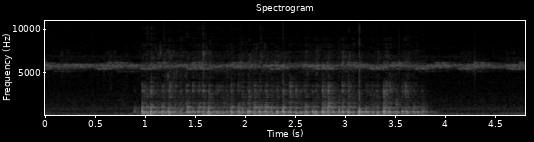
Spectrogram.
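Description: Water bubbles loudly in a hookah as a man draws on it.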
